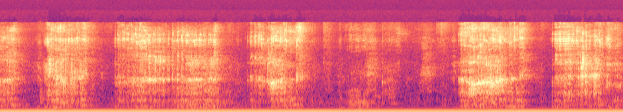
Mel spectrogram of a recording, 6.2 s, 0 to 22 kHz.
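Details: Two Staffordshire Bull Terriers, a 12-month-old female and a 7-month-old male, play-fighting indoors; low, rough growls come in short bursts with pauses between, and a louder snarling burst arrives near the end.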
